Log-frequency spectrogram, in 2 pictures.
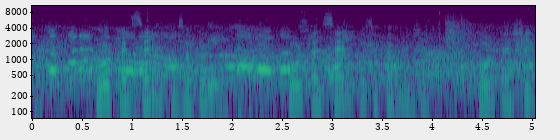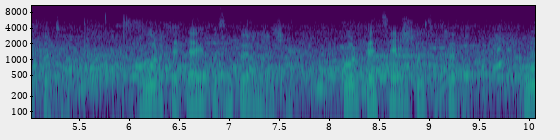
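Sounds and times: people praying aloud: 0.0s - 10.0s.

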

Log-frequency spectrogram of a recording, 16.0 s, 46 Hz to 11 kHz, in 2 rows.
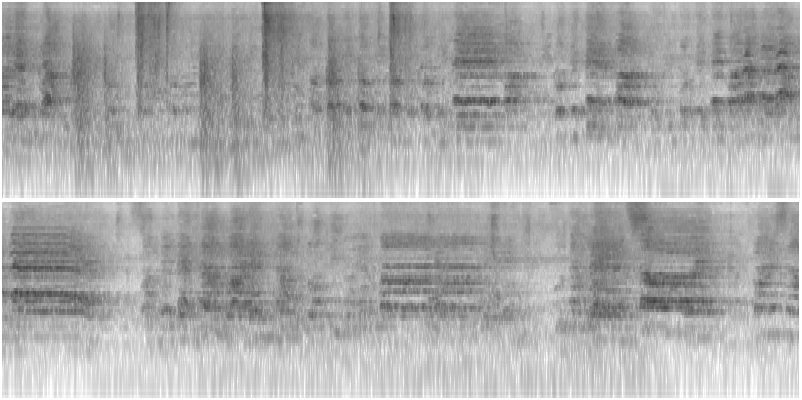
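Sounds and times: choir singing a cappella: 0.0s - 15.9s.

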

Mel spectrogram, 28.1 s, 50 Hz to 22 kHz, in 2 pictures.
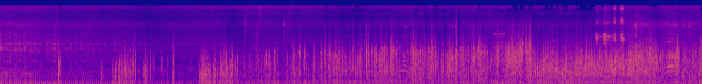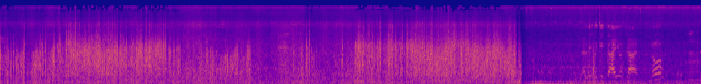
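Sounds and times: motorcycle engine running: 0.0s - 28.0s
road noise: 0.0s - 28.0s
wind buffeting microphone: 0.0s - 28.0s.

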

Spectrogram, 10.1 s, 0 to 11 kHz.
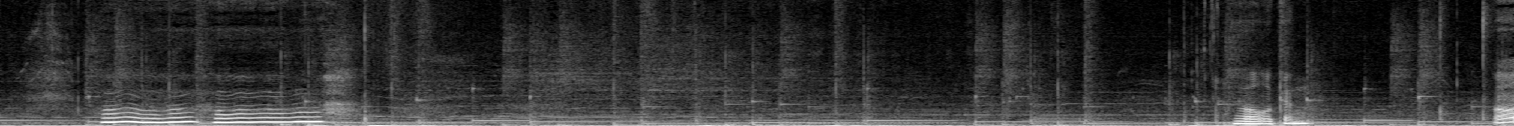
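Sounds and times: soft background music: 0.0s - 10.0s
woman humming: 0.6s - 3.2s.

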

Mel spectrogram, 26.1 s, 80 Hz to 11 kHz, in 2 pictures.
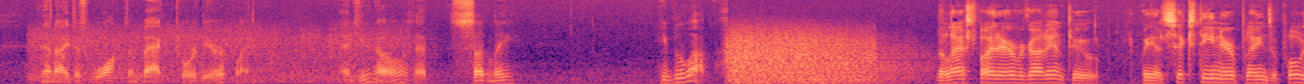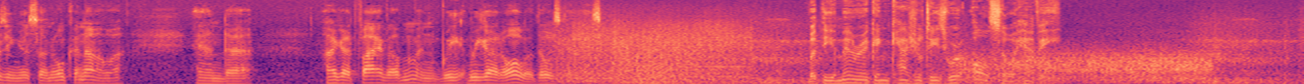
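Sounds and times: aircraft explosion: 0.3s - 4.7s, 7.2s - 9.4s, 18.5s - 26.0s
deep rumble: 0.3s - 6.3s, 18.5s - 26.0s.

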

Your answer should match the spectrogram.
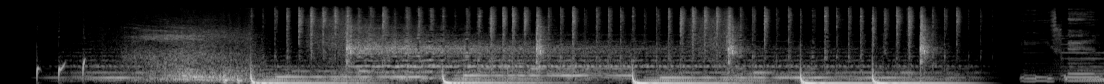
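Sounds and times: quick pops rising in pitch: 0.4s - 1.0s
whoosh: 1.2s - 3.7s.

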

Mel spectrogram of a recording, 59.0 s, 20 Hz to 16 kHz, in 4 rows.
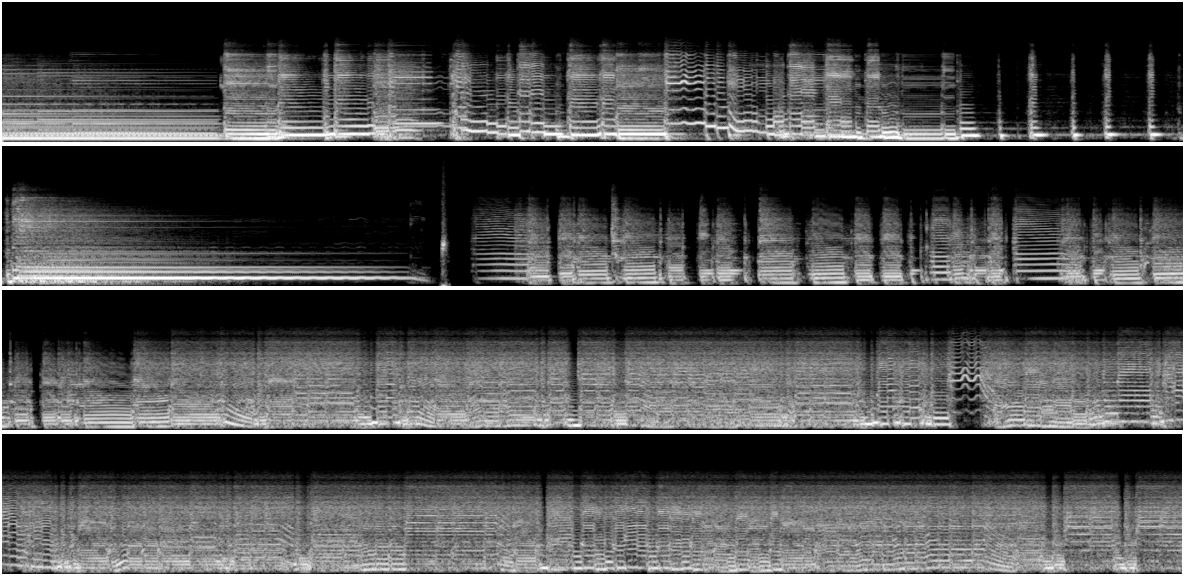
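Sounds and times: distorted electric guitar: 0.0s - 59.0s.

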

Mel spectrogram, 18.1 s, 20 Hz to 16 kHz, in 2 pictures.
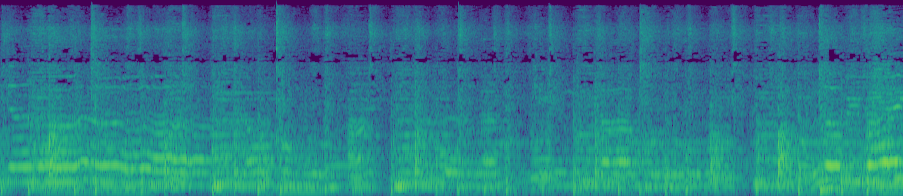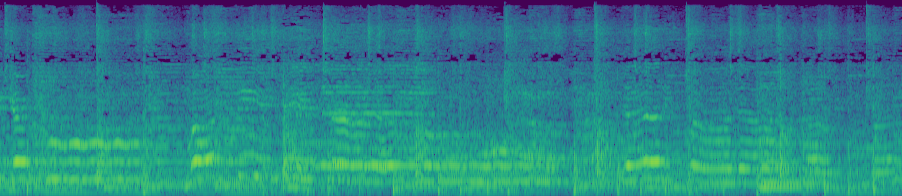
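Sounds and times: backing music with steady beat: 0.0s - 18.0s
man singing: 0.0s - 18.0s.

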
